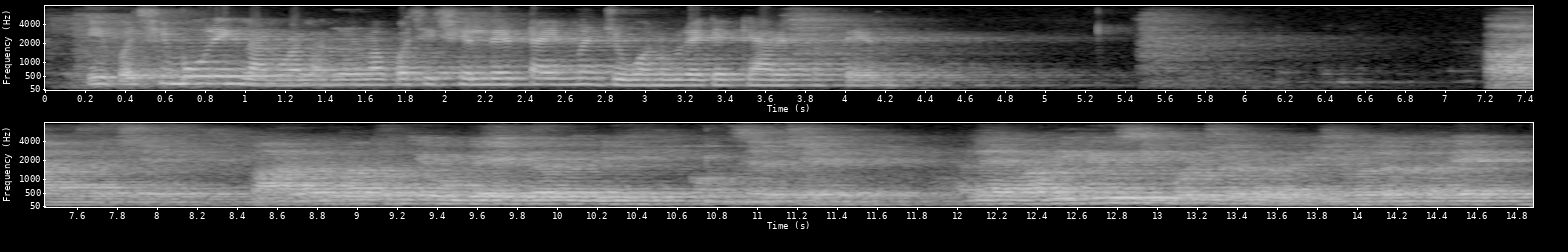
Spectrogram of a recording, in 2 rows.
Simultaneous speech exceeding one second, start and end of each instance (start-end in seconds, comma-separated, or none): none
